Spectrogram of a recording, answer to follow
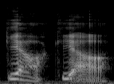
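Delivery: high chattering monkey call. Acted. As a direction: squeak it like a little monkey. Monkey's cry in story.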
